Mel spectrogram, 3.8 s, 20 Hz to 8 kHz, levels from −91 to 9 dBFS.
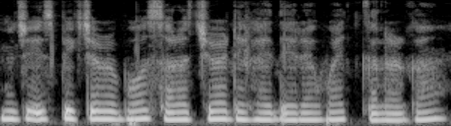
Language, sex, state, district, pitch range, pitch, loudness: Hindi, female, Arunachal Pradesh, Papum Pare, 175-190 Hz, 180 Hz, -15 LUFS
